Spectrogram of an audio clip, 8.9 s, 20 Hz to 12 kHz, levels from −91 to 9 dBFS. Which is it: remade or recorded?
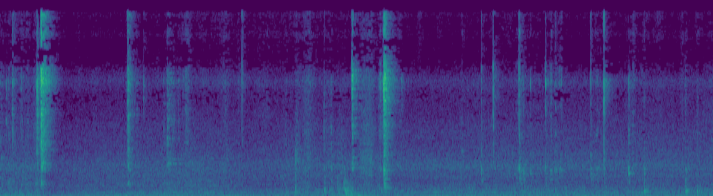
recorded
